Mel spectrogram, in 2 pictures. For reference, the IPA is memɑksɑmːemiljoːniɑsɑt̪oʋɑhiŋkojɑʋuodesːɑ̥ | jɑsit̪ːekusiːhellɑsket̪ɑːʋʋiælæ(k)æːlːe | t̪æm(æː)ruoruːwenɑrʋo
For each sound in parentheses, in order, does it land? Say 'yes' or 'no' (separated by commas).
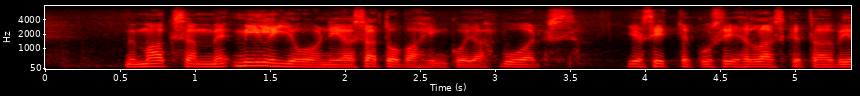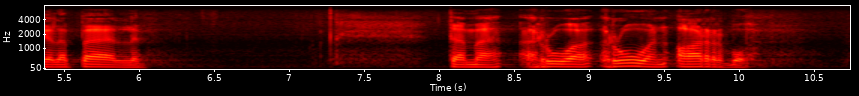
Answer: no, no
